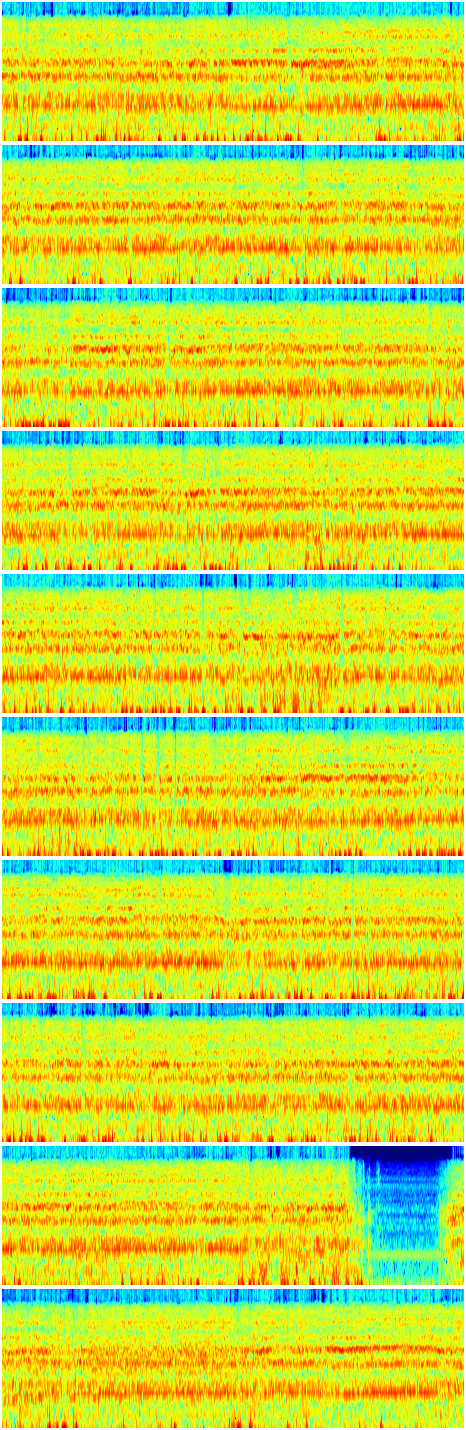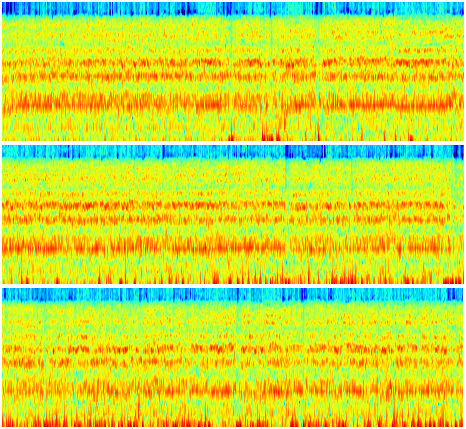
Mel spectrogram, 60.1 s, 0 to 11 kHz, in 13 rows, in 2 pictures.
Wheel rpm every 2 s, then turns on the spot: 230, 220, 230, 230, 230, 220, 230, 220, 230, 230, 230, 220, 220, 220, 230, 230, 240, 230, 230, 230, 100, 200, 220, 230, 230, 230, 230, 230, 230, 230.
none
